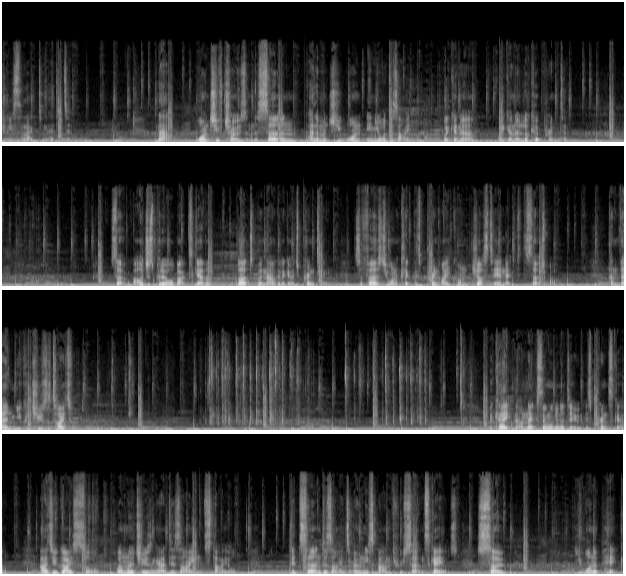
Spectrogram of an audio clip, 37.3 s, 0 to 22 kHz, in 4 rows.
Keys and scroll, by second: 17.4 Return, 21.5-25.3 typing.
